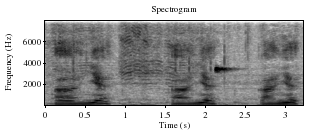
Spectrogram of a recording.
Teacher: this is a low tone followed by a high tone, and as you can see, this one is going down, this one's going up.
